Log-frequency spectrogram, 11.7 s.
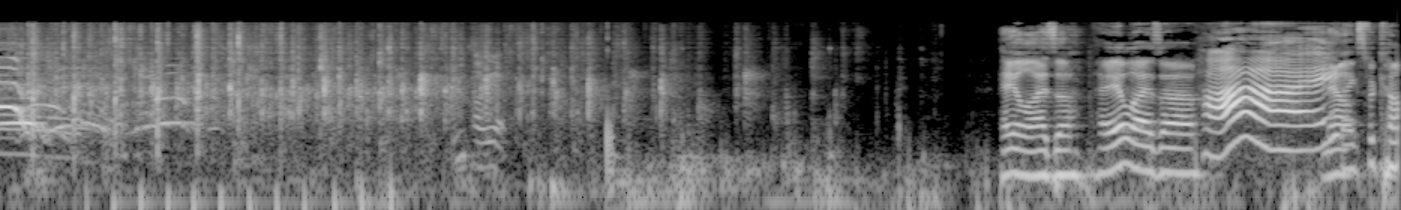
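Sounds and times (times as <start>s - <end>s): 
television talk show studio audience applauding and cheering a guest: 0.0s - 7.2s
speech: 8.4s - 11.6s.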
